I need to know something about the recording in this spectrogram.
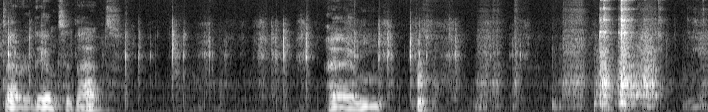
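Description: Small metal parts click and rattle as a man handles a tool.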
